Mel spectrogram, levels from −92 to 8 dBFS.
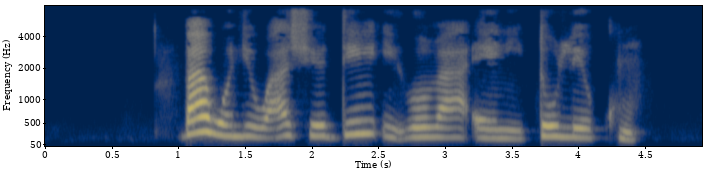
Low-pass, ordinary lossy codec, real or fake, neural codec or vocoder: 7.2 kHz; MP3, 32 kbps; fake; codec, 24 kHz, 0.9 kbps, WavTokenizer, large speech release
